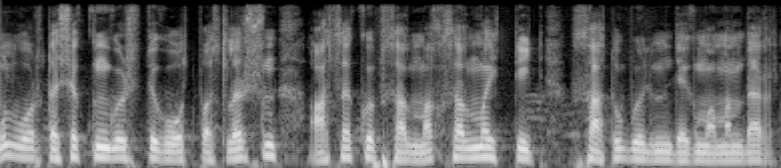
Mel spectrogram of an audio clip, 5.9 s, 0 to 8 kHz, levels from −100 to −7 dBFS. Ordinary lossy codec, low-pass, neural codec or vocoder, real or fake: none; 7.2 kHz; none; real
